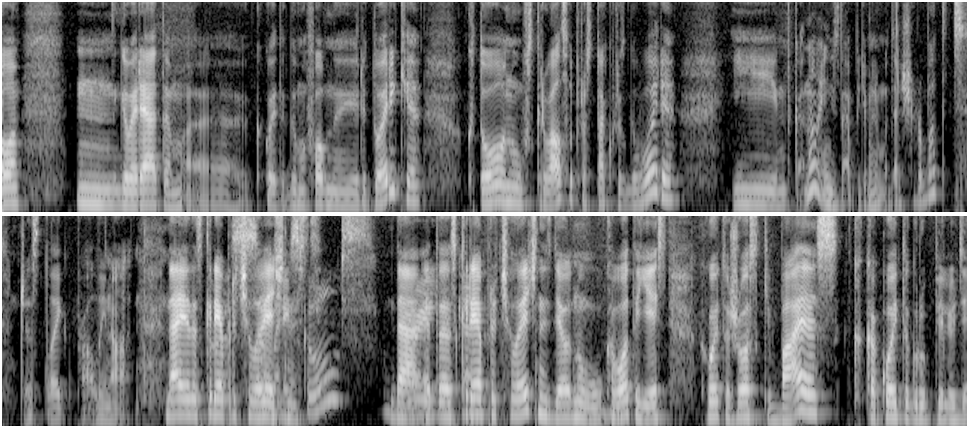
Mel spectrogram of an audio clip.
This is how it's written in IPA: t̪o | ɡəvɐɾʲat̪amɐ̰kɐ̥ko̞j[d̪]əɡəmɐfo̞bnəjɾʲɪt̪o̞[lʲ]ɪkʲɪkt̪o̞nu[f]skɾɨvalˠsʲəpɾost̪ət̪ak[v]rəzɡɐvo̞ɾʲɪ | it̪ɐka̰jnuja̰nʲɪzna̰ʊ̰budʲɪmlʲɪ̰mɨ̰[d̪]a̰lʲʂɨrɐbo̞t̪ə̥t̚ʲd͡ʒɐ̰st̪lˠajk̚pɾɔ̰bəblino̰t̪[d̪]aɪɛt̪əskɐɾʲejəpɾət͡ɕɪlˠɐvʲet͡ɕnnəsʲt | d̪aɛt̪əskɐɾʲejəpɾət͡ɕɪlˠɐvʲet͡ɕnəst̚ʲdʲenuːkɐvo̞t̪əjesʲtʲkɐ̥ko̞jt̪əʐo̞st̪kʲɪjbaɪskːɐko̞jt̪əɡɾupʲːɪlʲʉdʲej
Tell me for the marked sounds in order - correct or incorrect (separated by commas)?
incorrect, incorrect, correct, correct, correct, correct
